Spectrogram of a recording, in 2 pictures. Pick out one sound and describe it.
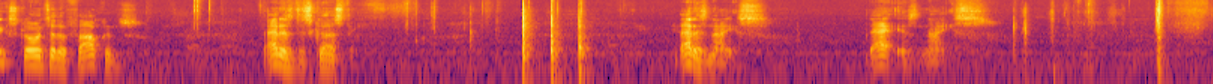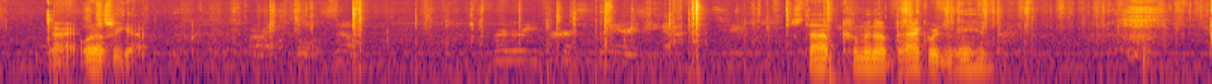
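Trading cards rustle and slide as hands handle them.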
